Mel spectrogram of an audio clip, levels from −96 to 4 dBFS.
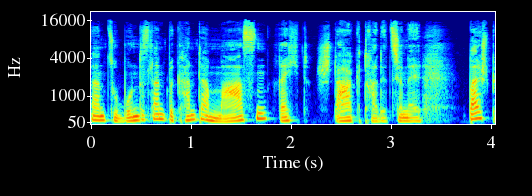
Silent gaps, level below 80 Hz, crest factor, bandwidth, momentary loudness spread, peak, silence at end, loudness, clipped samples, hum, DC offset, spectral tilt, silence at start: none; -62 dBFS; 18 dB; 16.5 kHz; 10 LU; -4 dBFS; 0 s; -22 LUFS; under 0.1%; none; under 0.1%; -5 dB/octave; 0 s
